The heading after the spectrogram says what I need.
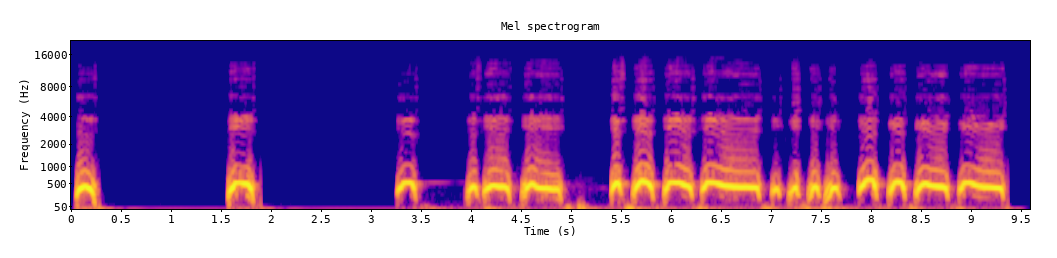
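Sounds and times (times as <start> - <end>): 
person imitating owl call by voice: 0.0 - 0.4, 1.6 - 2.0, 3.2 - 9.4.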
